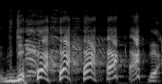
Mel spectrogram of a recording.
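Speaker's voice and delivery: high-pitched burst of laughter. Real, not acted. Streamer cracking up over his wish list, high laugh. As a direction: laugh high up, well above talking pitch. Mocking laugh at not caring.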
